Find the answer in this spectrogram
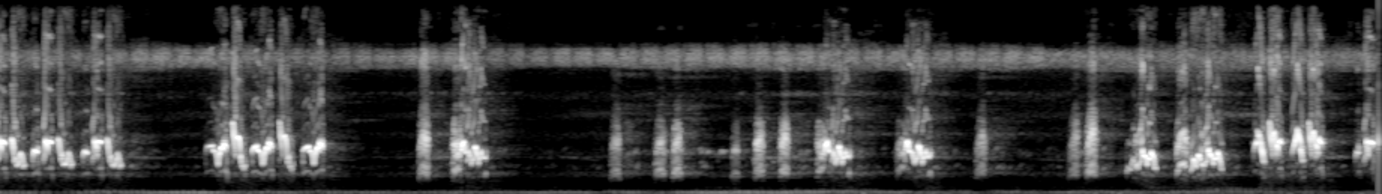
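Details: Sooty-headed bulbul lure call, presented as natural wild sound: bursts of bubbly, warbling notes alternate with series of short dry clicking chirps over nine seconds, with a faint constant high-pitched tone behind.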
